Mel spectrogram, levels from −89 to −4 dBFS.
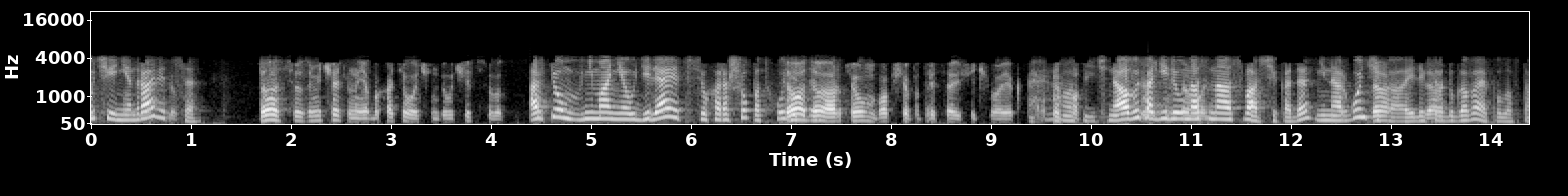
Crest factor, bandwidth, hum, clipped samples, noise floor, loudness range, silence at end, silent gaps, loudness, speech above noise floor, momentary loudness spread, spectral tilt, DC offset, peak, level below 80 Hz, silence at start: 18 dB; 4.5 kHz; none; under 0.1%; -61 dBFS; 5 LU; 0 s; none; -19 LUFS; 42 dB; 14 LU; -4.5 dB/octave; under 0.1%; 0 dBFS; -62 dBFS; 0 s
